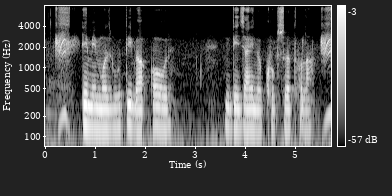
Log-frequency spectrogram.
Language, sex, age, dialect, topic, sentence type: Bhojpuri, male, 18-24, Northern, agriculture, statement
